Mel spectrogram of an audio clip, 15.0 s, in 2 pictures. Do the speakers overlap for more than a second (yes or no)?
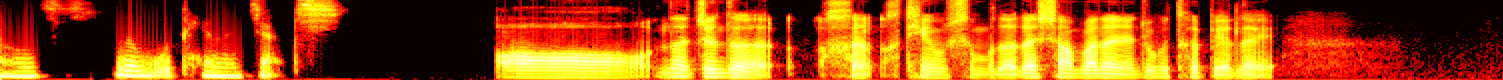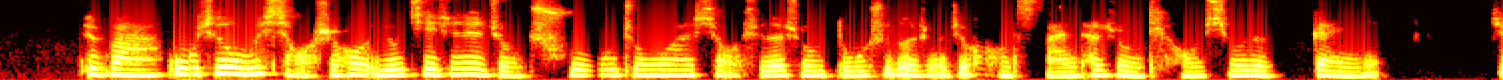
no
